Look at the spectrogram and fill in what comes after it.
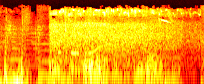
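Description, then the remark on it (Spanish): A folding chair clatters and rattles as it is pried open, followed by a few seconds of scraping and shuffling noise. “está resistiendo la silla”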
